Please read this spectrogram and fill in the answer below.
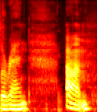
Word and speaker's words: Lauren: You can say Ralph Lauren, and that's fine, but it's pronounced Lauren.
